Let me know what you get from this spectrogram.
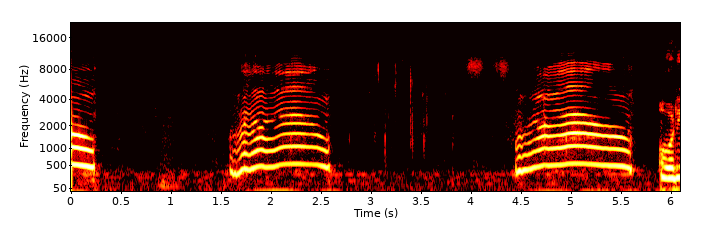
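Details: Kitten in nature uttering two sustained, plaintive meows about three seconds apart, each arching up and holding steady, with near silence between.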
